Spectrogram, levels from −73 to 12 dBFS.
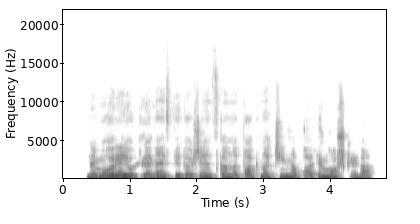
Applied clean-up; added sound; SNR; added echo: neural mask model Resemble Enhance denoiser.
